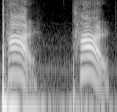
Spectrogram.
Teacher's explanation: আমাদের কিন্তু জিহ্বা কিন্তু আমাদের উপরের দাঁতকে গিয়ে ধাক্কা দিচ্ছে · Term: ডেন্টাল সাউন্ড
